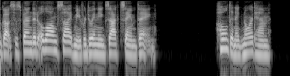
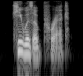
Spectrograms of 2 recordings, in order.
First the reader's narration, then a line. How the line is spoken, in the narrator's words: Adam muttered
